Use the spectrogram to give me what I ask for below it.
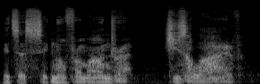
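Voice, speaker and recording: An actor playing a stern, worried middle-aged army major and father in a video game, gruff and commanding. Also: flat delivery, normal speed, pushed and bright, no echo, heavily acted. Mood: bitter, worried. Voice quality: very deep, gravelly husky voice. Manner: gruff, commanding military delivery.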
